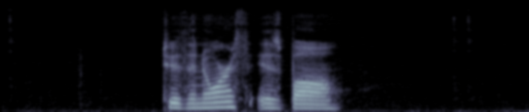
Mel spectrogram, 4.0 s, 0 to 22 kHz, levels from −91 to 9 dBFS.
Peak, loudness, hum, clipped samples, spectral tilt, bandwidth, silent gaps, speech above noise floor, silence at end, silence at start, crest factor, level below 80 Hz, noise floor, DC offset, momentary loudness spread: -12 dBFS; -28 LUFS; none; under 0.1%; -7 dB/octave; 15 kHz; none; 50 dB; 1.45 s; 1.25 s; 20 dB; -72 dBFS; -77 dBFS; under 0.1%; 10 LU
